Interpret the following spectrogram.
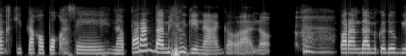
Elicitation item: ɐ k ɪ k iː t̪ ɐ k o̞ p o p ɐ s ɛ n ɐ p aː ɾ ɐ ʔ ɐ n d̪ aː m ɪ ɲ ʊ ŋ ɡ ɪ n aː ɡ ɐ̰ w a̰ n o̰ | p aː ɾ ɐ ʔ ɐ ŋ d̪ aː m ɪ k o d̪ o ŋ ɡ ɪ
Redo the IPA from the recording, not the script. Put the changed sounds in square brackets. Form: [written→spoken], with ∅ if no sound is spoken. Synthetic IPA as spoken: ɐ k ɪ k iː t̪ ɐ k o̞ p o [p→k] ɐ s ɛ n ɐ p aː ɾ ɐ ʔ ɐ n d̪ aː m ɪ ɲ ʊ ŋ ɡ ɪ n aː ɡ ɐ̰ w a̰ n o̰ | p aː ɾ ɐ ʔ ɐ [ŋ→n] d̪ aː m ɪ k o d̪ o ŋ ɡ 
